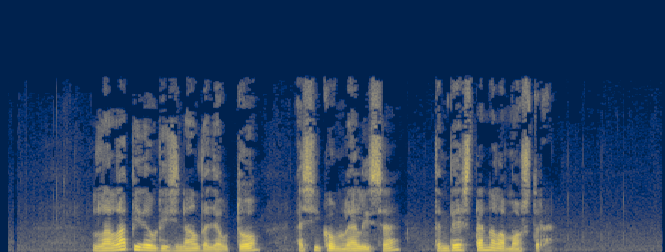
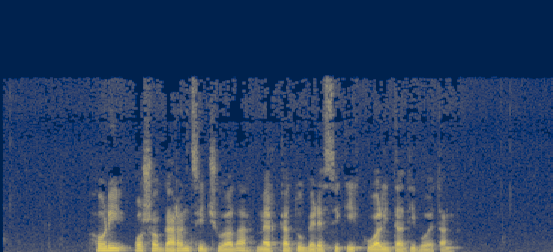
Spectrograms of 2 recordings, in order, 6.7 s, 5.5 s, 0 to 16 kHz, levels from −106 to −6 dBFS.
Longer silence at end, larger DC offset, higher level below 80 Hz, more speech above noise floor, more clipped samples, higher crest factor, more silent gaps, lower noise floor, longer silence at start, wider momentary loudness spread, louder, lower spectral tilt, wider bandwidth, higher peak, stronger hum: first, 1.15 s vs 1 s; neither; second, -64 dBFS vs -48 dBFS; about the same, 41 dB vs 44 dB; neither; about the same, 20 dB vs 18 dB; neither; second, -61 dBFS vs -69 dBFS; about the same, 0.95 s vs 0.95 s; first, 14 LU vs 8 LU; first, -21 LUFS vs -26 LUFS; second, -5.5 dB/octave vs -7 dB/octave; about the same, 11.5 kHz vs 11.5 kHz; first, -2 dBFS vs -8 dBFS; neither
